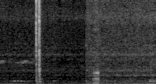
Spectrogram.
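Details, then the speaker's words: Suzuki Karimun kotak after the carburetor idle and idle-AC screws were readjusted following disassembly: low, even idle with light clicks and no hunting, staying stable with the headlights on and with the AC off; normal idle. "Hai AC dinyalakan otomatis RPM naik itu wajar kemudian AC dimatikan pun diatur stabilnya lampu dinyalakan pun stabil nah stabil Bro"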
